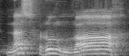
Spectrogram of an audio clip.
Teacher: Ya, ini ada Allah lafzul jalalah yang sebelumnya adalah ada huruf ro yang bertanda dhammah, maka dibaca tebal.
